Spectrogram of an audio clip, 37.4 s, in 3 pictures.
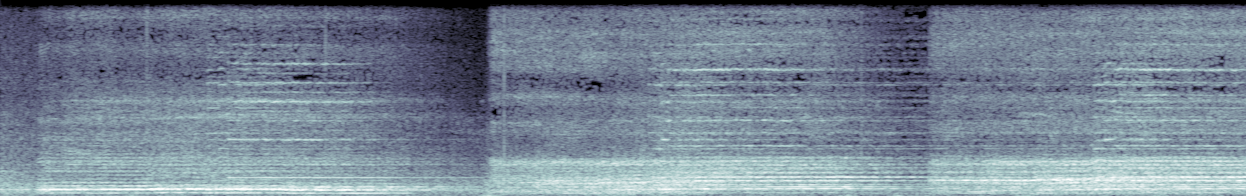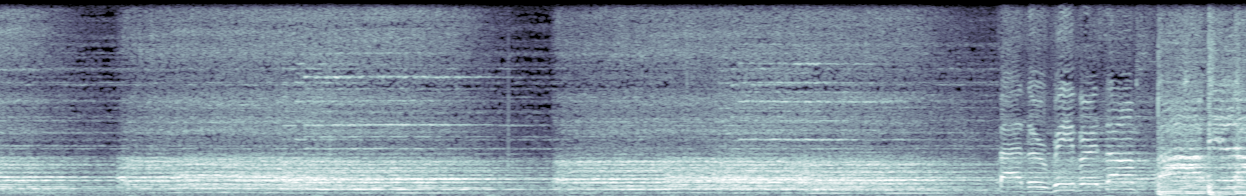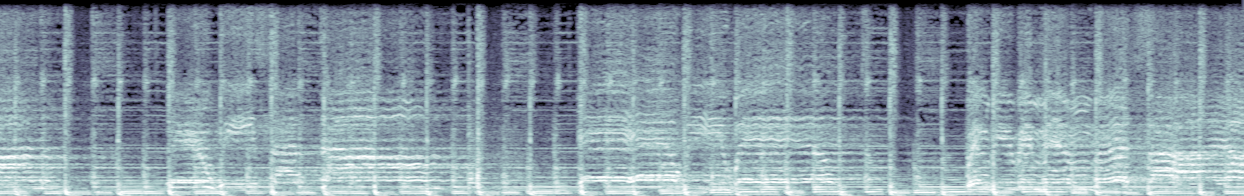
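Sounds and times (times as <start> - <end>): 
disco hit music: 0.4 - 37.3.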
